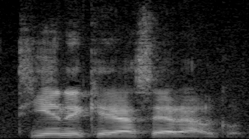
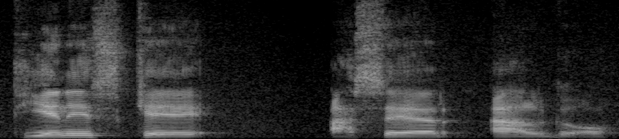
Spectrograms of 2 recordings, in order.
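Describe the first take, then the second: First: The words run together smoothly, dropping the s. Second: Each word is said separately and choppily. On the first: The speaker calls it right. "to make it sound a bit more fluid" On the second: The speaker calls it wrong. "it sounds too chopped up if you say it like that"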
